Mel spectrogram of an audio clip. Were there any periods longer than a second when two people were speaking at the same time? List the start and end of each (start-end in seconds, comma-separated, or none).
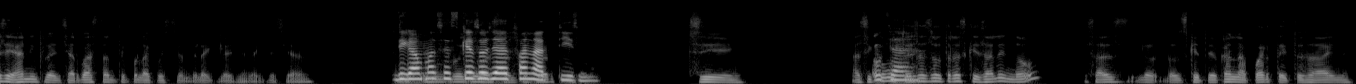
3.9-5.8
